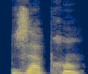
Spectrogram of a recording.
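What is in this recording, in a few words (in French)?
"japprends", French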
